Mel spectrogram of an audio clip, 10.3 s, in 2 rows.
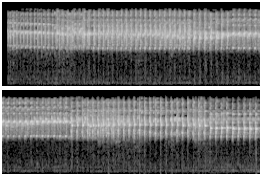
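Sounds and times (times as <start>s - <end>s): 
Oriental magpie-robin singing: 0.1s - 10.3s.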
